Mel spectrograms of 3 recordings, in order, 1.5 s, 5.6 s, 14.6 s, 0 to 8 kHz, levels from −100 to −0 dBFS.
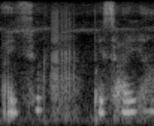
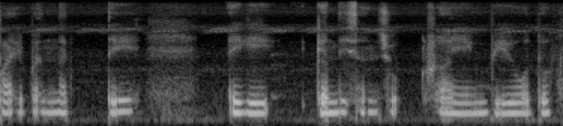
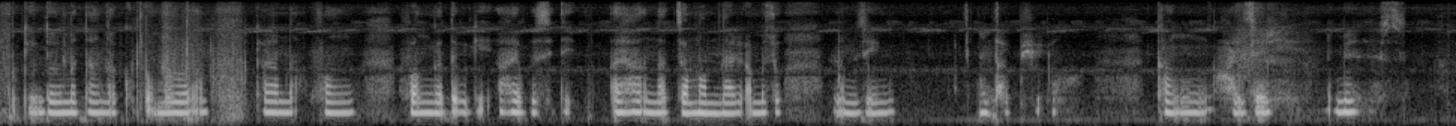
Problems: constant background noise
